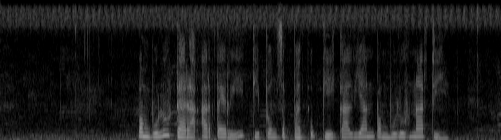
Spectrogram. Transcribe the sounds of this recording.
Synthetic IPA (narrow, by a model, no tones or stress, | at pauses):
pəmbulʊhɖ̪̥a̤ɾahart̪eɾid̪̥i̤pʊnsəb̥a̤t̪uɡ̥ekalijanpəmbulʊhnarɖ̥i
